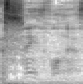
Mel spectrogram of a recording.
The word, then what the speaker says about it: faithfulness: Okay, and then you are going to see that the emphasis is going to be on the first syllable over here because the apostrophe is right on top of that. All right. Faithfulness.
